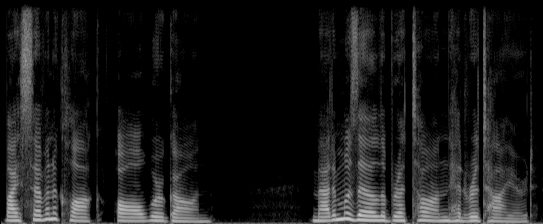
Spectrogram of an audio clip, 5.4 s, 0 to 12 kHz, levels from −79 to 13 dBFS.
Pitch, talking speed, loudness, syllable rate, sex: 200 Hz, 120 wpm, -17 LUFS, 5.0 syllables/s, female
